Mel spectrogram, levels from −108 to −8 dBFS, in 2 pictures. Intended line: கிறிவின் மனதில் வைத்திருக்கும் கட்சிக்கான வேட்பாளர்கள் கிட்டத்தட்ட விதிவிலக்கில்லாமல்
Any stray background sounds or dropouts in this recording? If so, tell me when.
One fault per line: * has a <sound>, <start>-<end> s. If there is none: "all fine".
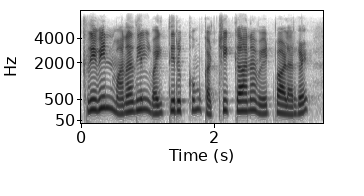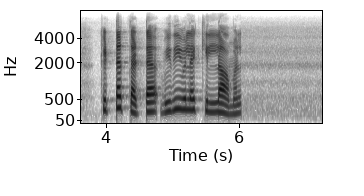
all fine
